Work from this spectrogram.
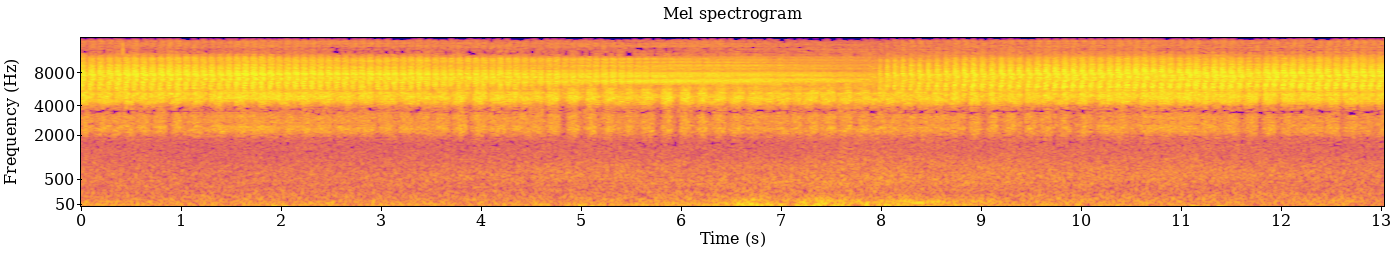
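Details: Cicadas in nature produce a loud, high rasping drone with rapid pulses; the tone changes abruptly around eight seconds as the chorus shifts, with a faint low rumble in between.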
